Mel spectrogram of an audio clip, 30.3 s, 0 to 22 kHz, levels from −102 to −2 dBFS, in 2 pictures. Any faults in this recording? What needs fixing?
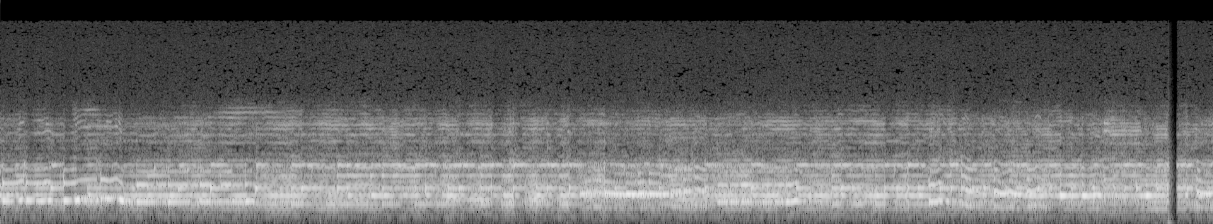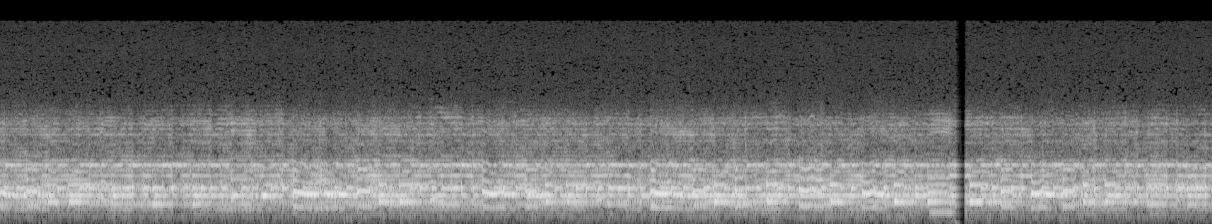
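At 14.59 to 14.72 s and again at 27.10 to 27.24 s, the sound briefly stalls. For about 0.11 s each time, the last sound is carried on as a short, fading buzz or hiss, then the audio picks up exactly where it stopped. Nothing is lost; the timeline is simply pushed back by roughly 110 ms. This is likely a call audio freeze: packets were held up in transit, the jitter buffer ran empty, and the receiver filled the wait with a continuation of what it last had. Preventing it means finding and fixing the network path delay or congestion, or giving the jitter buffer enough headroom to ride out such stalls.

From 16.98 to 17.81 s, the audio runs about 7% fast while the pitch stays the same, so that stretch sounds hurried. This is a jitter buffer speed-up. Delayed packets arrived together and left the buffer holding more audio than its target. 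To shrink that excess delay, the receiver cut out short pieces one or a few pitch periods long, many times in a row, trimming away something like 70 ms in total. Preventing it comes down to the same fix, steadier packet delivery, so that late bursts don't overfill the buffer and force it to catch up.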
